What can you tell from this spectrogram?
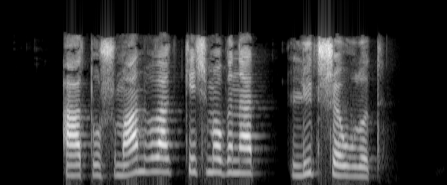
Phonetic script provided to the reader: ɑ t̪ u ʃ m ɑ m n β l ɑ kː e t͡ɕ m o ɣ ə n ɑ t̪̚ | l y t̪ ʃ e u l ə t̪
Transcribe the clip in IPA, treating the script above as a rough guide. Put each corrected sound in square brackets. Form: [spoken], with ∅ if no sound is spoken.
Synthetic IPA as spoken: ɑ t̪ u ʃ m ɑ [∅] n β l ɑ kː e t͡ɕ m o ɣ ə n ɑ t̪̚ | l y t̪ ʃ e u l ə t̪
